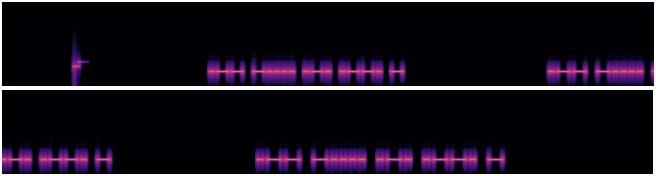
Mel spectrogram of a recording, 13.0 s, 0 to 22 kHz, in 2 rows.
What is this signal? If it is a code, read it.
Morse code, heard as a keyed tone, about 30 wpm, 700 Hz. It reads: W6RPT W6RPT W6RPT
